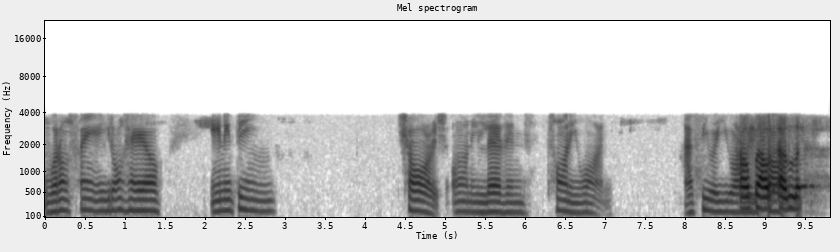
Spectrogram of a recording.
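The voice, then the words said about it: Speaks with a hard-to-understand accent. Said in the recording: “I'm having trouble understanding you through your accent”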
